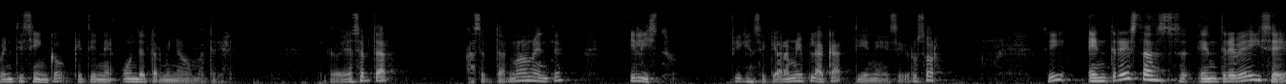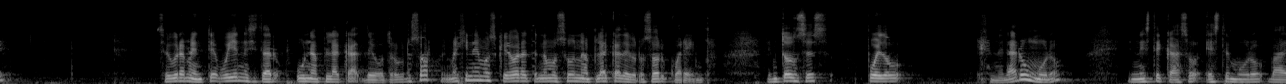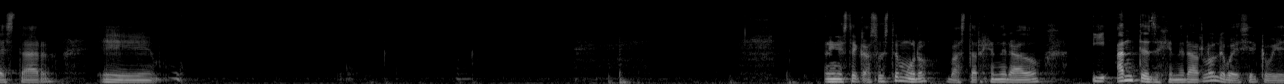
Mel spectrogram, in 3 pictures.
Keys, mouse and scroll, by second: 1.2 ctrl+click, 3.7 click, 4.9 click, 6.7 click, 7.7 click, 8.1 click, 9.2 scroll down 2, 9.6-10.0 scroll up 2, 10.3-10.7 scroll up 2, 11.0-11.7 scroll up 2, 12.5 click, 13.4 scroll down 2, 14.5 click, 15.4 click, 15.8-16.6 scroll up 4, 16.3 middle drag, 23.0 click, 29.5 click, 30.3 click, 33.9 click, 34.4 click, 38.2 click.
